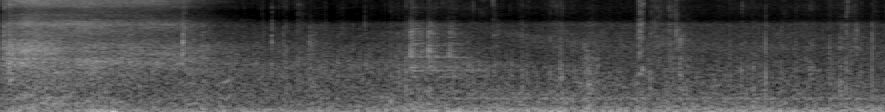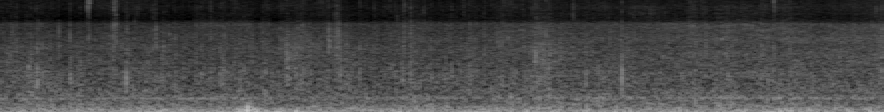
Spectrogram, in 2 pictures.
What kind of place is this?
residential area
